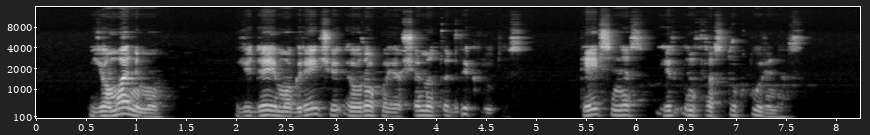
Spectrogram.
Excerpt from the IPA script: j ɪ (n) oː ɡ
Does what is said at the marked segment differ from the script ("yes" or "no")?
yes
